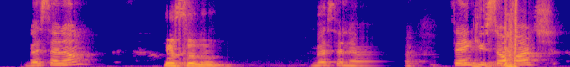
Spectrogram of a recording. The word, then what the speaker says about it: Köszönöm: Köszönöm. Besenem? Köszönöm.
